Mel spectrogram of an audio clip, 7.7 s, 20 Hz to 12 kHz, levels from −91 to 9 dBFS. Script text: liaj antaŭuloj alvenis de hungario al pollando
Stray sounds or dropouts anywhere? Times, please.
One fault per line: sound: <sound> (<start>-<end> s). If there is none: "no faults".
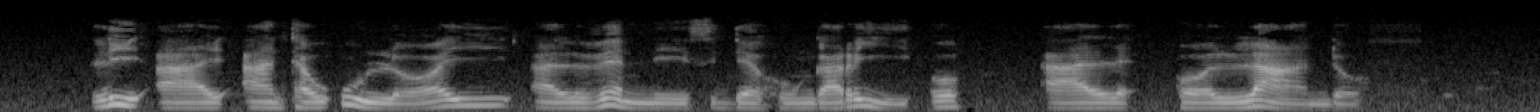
no faults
